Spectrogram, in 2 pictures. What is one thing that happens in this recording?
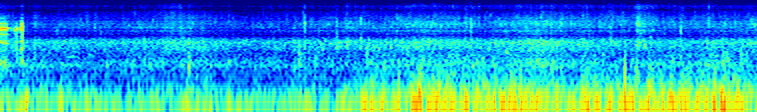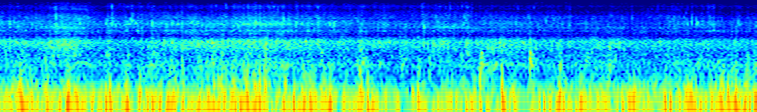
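Choppy water slaps against a kayak's hull.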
